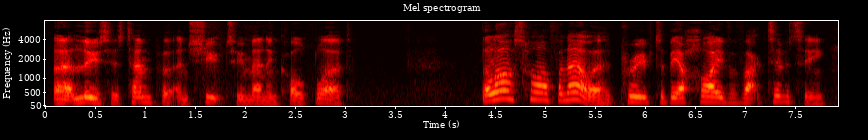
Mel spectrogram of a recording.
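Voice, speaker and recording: A man reading a thriller aloud as a scripted audiobook narration. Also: a little high.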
